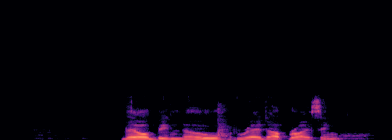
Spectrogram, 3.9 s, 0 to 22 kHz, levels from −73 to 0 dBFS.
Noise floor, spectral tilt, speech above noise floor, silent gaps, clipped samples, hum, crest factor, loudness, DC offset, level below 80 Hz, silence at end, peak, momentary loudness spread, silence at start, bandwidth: -77 dBFS; -5.5 dB/octave; 52 dB; none; under 0.1%; none; 20 dB; -26 LUFS; under 0.1%; -72 dBFS; 0.5 s; -8 dBFS; 12 LU; 1.2 s; 7.2 kHz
